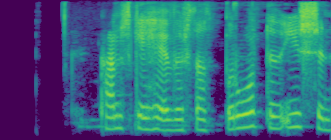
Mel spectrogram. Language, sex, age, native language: Icelandic, female, 7, Icelandic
